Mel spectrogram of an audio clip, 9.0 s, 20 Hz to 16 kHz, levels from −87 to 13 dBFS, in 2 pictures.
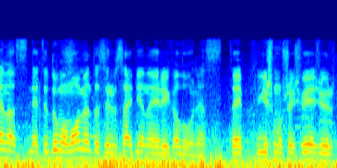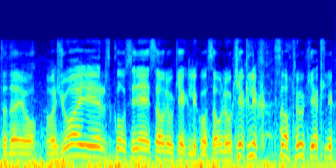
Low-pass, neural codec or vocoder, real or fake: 7.2 kHz; none; real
